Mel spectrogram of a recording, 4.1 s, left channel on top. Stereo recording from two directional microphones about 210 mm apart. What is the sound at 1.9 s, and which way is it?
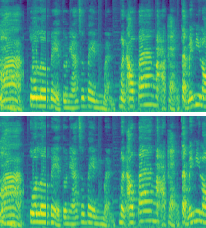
Speech, 10° right (ahead or behind).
